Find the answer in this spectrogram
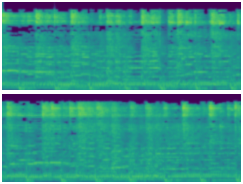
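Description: Live band playing high-energy, toe-tapping music amplified through PA speakers: strummed acoustic guitar over bass and drums.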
